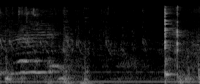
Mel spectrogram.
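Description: A couple of light clinks of kitchenware at a crock pot about one and a half seconds in, over a low steady hum.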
